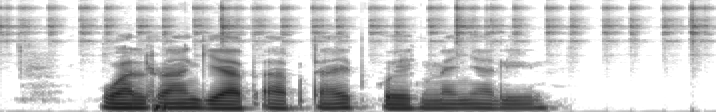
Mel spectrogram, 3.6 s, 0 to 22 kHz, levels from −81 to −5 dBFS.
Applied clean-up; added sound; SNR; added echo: none; Tambourine; 14 dB; none.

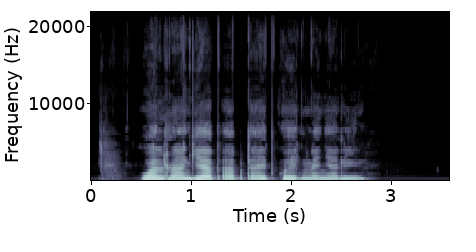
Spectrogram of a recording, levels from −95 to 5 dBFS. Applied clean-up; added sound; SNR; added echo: none; none; none; none.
